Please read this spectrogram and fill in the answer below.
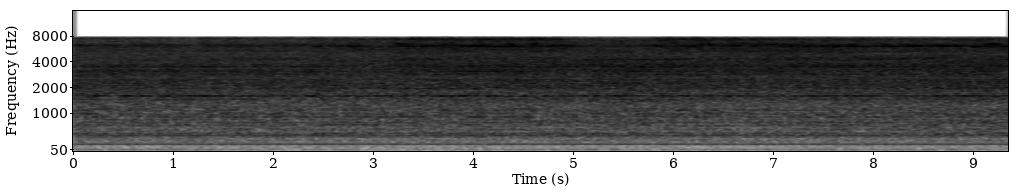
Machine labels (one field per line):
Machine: pump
